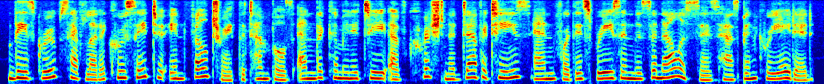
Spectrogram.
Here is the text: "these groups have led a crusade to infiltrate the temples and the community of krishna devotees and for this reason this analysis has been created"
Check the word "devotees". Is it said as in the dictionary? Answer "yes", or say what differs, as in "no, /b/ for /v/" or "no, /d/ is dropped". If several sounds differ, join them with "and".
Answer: yes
